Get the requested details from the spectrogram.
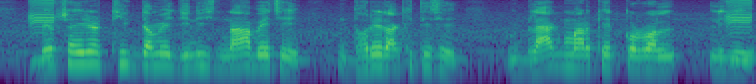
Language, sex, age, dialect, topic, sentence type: Bengali, male, 18-24, Western, banking, statement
